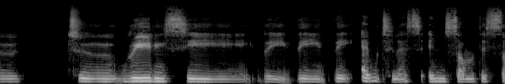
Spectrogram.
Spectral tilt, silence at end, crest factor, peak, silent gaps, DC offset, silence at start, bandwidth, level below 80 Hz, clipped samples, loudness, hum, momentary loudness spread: -4.5 dB/octave; 0 s; 20 dB; -6 dBFS; none; under 0.1%; 0 s; 16 kHz; -64 dBFS; under 0.1%; -26 LUFS; none; 13 LU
